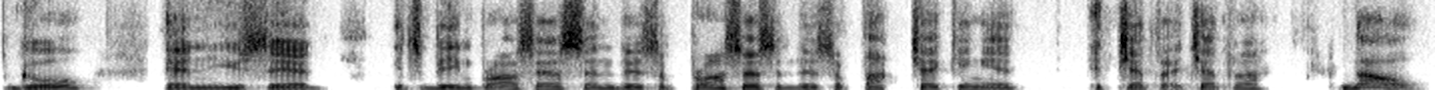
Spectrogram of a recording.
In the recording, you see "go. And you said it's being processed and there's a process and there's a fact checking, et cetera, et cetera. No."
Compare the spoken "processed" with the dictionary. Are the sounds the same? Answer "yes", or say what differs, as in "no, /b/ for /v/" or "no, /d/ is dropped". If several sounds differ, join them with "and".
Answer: no, /t/ is dropped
